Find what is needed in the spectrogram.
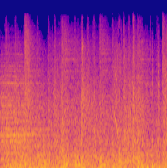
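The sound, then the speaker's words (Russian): Battle noise of exploding bombs and flying artillery shells during a Utah Beach landing scene in a film, a dense, continuous roar of blasts and rapid gunfire. “Рвутся бомбы. Летят артиллерийские снаряды.”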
